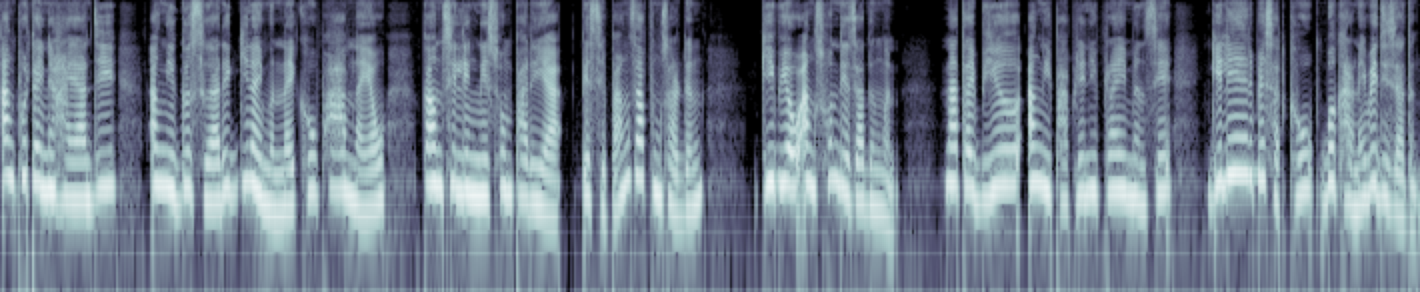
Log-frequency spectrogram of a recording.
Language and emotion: Bodo, surprised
